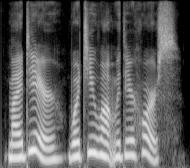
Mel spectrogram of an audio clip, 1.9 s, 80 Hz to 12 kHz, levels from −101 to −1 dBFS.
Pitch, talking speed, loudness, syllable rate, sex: 250 Hz, 285 wpm, -16 LUFS, 6.0 syllables/s, female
